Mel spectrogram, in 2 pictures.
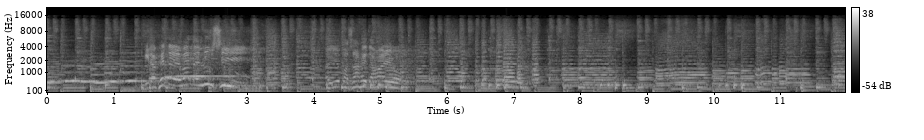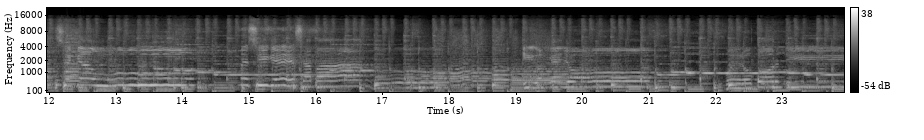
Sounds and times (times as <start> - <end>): Music: 0.0 - 23.9.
